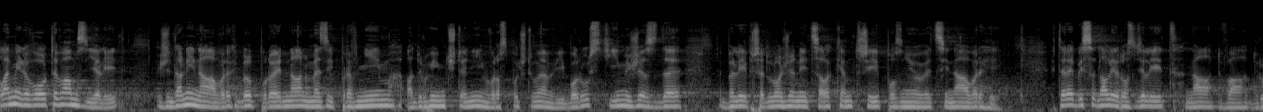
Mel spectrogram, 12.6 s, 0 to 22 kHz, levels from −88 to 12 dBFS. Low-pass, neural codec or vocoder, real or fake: 10.8 kHz; none; real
